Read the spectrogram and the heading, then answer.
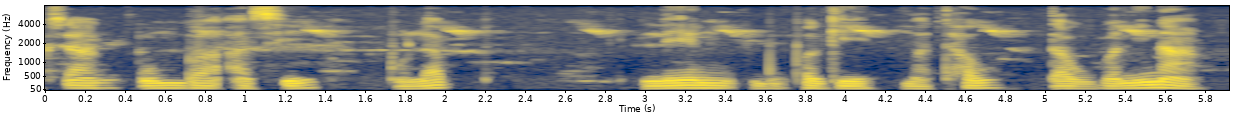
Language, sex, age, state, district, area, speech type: Manipuri, male, 30-45, Manipur, Tengnoupal, rural, spontaneous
